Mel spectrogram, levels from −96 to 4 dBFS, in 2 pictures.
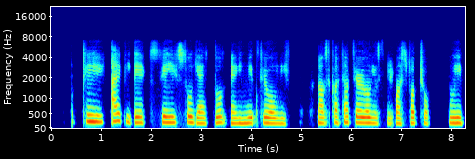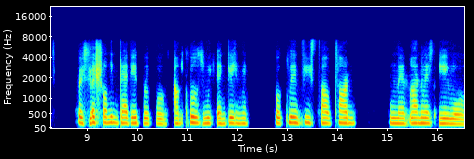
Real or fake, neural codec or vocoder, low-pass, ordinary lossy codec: fake; codec, 16 kHz, 0.5 kbps, FreqCodec, larger model; 7.2 kHz; none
